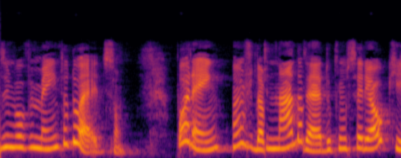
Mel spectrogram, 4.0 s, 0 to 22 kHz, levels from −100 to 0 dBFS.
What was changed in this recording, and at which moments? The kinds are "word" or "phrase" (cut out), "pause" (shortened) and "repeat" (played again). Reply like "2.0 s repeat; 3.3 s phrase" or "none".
2.3 s word; 2.6 s word; 3.0 s word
